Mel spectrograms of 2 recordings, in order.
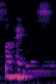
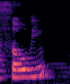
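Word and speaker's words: Samhain: No Halloween, por exemplo, durante Sanren. E, gente, lá vamos nós de novo, não conseguindo pronunciar Sowin de maneira correta. Espero que dessa vez eu tenha conseguido.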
